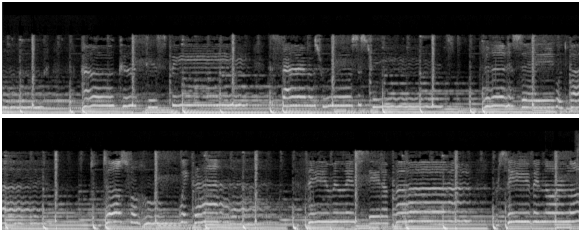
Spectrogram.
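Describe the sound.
A pop ballad cover performed by musicians in China in support of families in Wuhan during the first coronavirus lockdown: sung vocal melody over steady chords and a sustained accompaniment, playing continuously throughout.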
